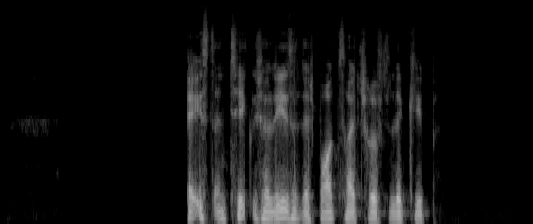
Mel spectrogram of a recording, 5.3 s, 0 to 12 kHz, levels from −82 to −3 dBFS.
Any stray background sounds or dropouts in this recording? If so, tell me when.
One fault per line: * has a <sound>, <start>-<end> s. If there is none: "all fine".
all fine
